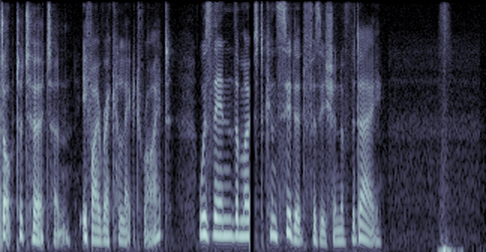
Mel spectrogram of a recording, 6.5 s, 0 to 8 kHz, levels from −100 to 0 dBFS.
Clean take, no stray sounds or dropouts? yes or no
no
